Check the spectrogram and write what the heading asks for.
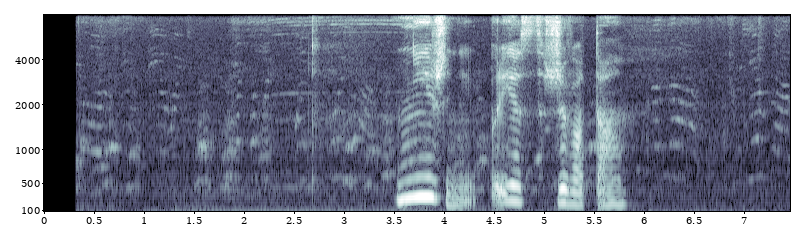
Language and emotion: Russian, sad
